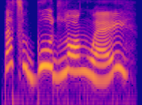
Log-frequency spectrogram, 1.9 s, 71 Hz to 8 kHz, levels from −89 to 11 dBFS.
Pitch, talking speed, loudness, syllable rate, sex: 315 Hz, 160 wpm, -14 LUFS, 3.0 syllables/s, female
